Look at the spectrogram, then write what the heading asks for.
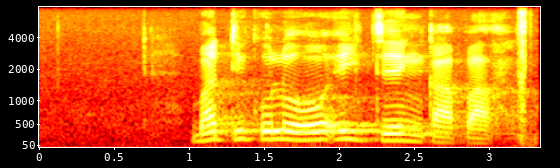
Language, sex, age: Southern Sotho, male, 26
